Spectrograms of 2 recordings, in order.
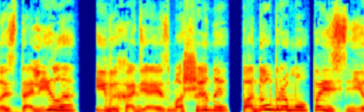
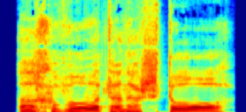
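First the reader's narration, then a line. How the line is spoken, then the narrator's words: Relieved sigh. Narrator (Russian): вздохнул с облегчением Орлов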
